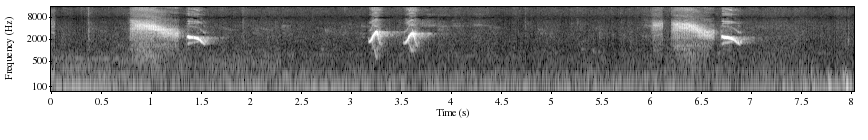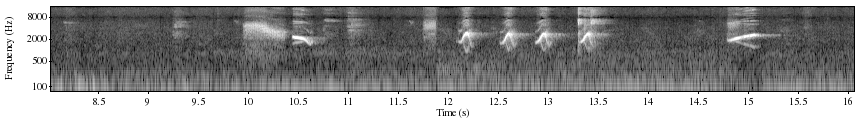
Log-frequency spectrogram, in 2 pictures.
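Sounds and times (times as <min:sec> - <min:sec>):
bird calling harsh rasp: 0:00.8 - 0:01.6
bird whistles: 0:00.8 - 0:01.7, 0:03.2 - 0:03.9, 0:06.0 - 0:07.0, 0:10.0 - 0:10.8, 0:11.8 - 0:13.6, 0:14.8 - 0:15.4.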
